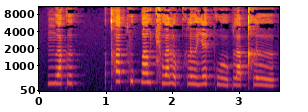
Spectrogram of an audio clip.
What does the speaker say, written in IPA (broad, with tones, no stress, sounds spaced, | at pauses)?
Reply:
ŋ ɯ˦˥ a̯ k ɯ˦˥ k̚ | kʰ a˥˩ t̚ f u˥˩ k̚ w a˥˩ w t͡ɕʰ u˦˥ a̯ l o˨˩ k̚ pʰ l ɯː˧ j eː˦˥ p̚ k w uː˩˦ p l a˨˩ t̚ kʰ l ɯː˧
